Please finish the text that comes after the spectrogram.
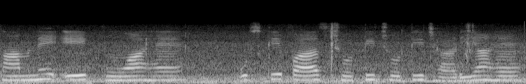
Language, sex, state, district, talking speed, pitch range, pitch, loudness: Hindi, male, Punjab, Fazilka, 105 wpm, 190-205 Hz, 195 Hz, -15 LUFS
